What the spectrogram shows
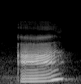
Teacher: the second tone is a rising tone with a pitch value of 35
